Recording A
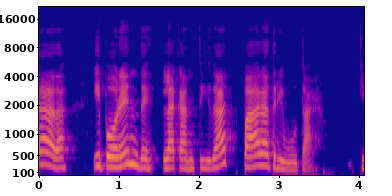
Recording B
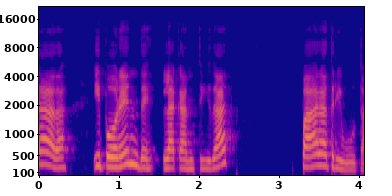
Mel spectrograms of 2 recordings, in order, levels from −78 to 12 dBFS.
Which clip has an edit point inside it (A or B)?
A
